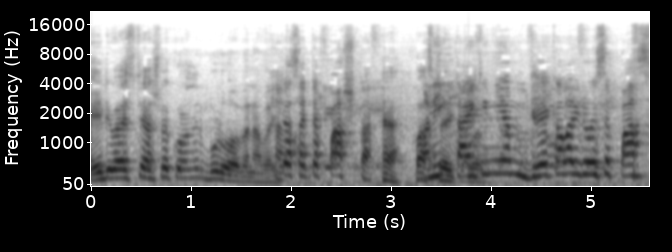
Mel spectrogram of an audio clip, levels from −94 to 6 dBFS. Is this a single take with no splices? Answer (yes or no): no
